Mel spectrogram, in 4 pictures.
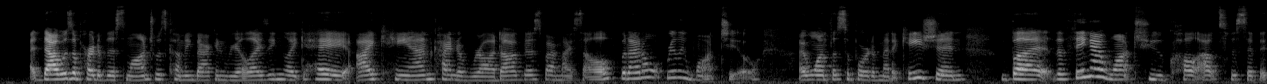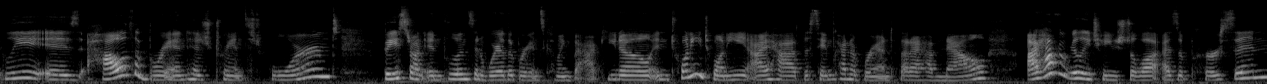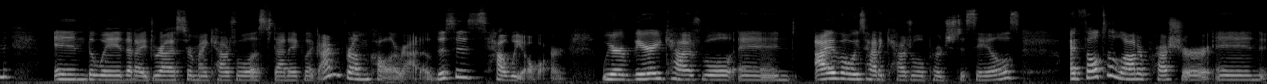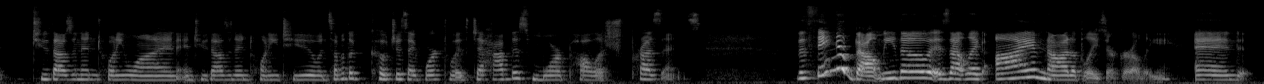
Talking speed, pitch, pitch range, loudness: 180 wpm, 220 Hz, 205-250 Hz, -32 LUFS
